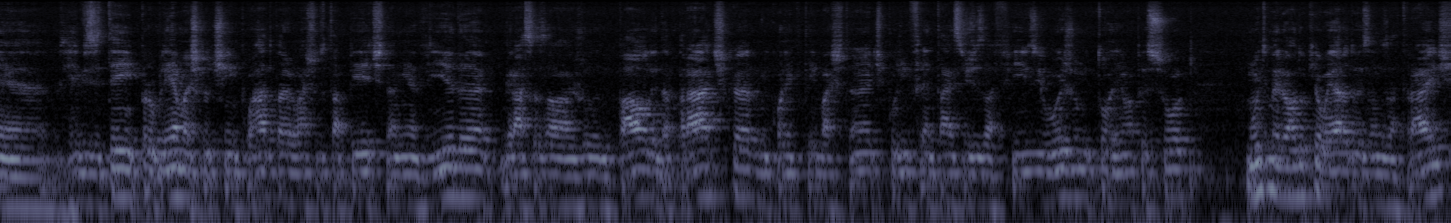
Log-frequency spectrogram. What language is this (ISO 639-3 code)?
por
